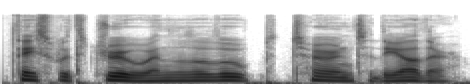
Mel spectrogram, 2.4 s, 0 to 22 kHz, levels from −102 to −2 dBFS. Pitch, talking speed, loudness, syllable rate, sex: 115 Hz, 255 wpm, -19 LUFS, 6.1 syllables/s, male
